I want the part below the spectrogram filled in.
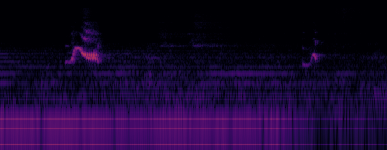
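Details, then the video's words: A pet cockatiel saying hello: a loud, harsh rising chirp around half a second in, followed later by a short faint second chirp, with a steady low hum underneath. "is saying hello"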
